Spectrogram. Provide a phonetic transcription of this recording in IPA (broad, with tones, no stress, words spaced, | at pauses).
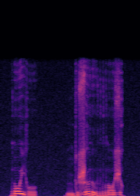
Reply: ɾo˥jo˩ | ŋɡʏ˩ ʐɯ˥ ɾɯ˩rɔ˥ʒ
